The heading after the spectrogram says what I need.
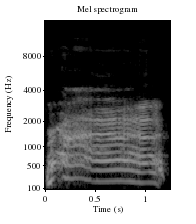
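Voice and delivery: imitated dinosaur roar; T-Rex roar. Retelling the trailer's T-Rex, mock roar.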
